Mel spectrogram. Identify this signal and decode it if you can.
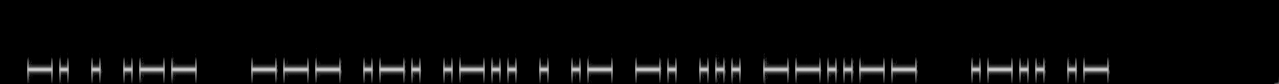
Morse code, heard as a keyed tone, about 15 wpm, 700 Hz. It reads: NEW ORLEANS, LA
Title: Practice QSO - Exchange 1 - Beginning - 15wpm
